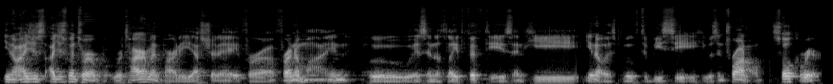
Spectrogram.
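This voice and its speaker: Middle-aged man from Greece, very low voice, loose rambling podcast guest full of fillers. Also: very animated, fast, vocal fry, hardly any pauses. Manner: rambling, many fillers and restarts. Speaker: real estate CEO guest. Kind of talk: podcast interview.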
